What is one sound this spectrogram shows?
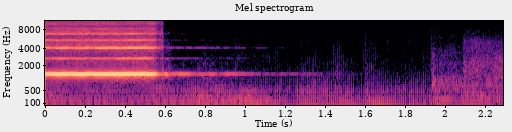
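A pan flute plays a clear, bright note that rings out and fades.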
